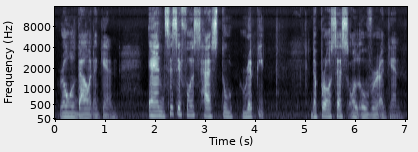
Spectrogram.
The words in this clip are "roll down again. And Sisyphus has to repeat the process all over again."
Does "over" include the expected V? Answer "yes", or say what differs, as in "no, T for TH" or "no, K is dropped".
yes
